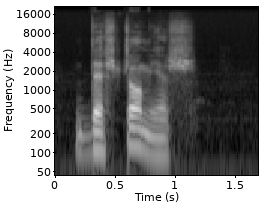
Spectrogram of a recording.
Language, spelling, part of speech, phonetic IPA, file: Polish, deszczomierz, noun, [dɛʃˈt͡ʃɔ̃mʲjɛʃ], Pl-deszczomierz.ogg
